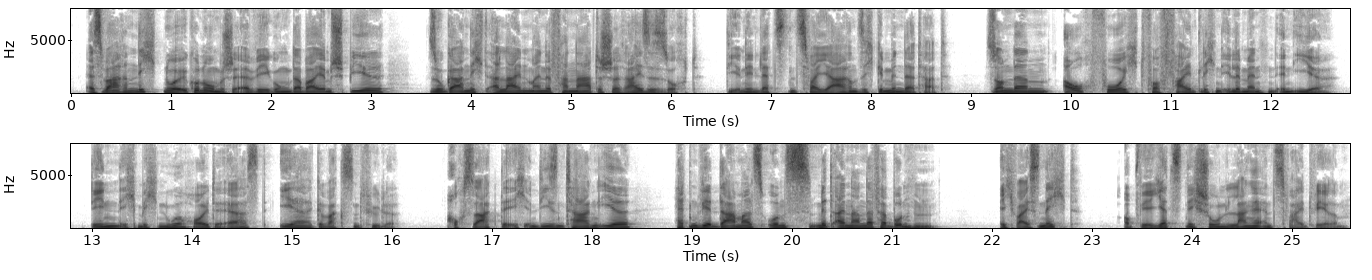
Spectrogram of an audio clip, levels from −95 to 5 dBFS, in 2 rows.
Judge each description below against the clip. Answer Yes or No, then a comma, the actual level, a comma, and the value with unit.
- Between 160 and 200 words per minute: No, average, 150 wpm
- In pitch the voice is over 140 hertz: No, low, 115 Hz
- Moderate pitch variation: No, wide, 6.5 semitones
